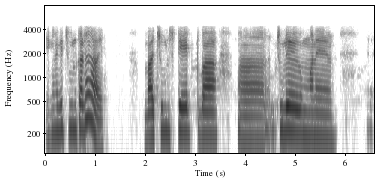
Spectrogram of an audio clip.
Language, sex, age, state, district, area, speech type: Bengali, female, 30-45, West Bengal, Darjeeling, rural, conversation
